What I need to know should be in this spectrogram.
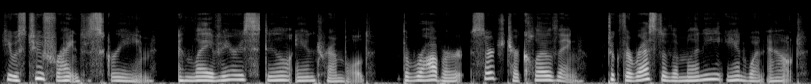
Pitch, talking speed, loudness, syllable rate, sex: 180 Hz, 190 wpm, -18 LUFS, 4.7 syllables/s, female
